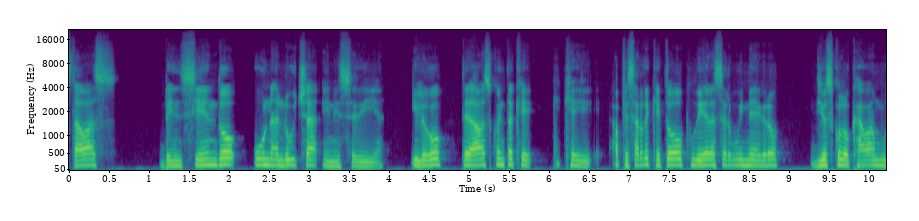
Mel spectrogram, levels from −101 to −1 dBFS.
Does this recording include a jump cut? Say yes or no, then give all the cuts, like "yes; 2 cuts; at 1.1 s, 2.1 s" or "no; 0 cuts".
no; 0 cuts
